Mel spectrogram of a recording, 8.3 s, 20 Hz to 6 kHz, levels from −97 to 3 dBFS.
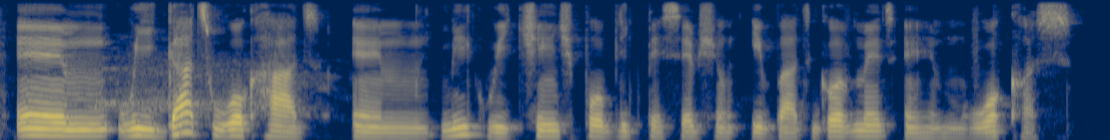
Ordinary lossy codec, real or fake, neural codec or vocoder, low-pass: none; real; none; 5.4 kHz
